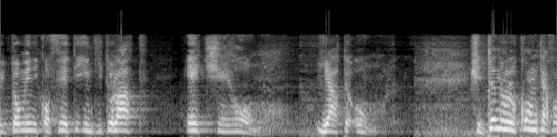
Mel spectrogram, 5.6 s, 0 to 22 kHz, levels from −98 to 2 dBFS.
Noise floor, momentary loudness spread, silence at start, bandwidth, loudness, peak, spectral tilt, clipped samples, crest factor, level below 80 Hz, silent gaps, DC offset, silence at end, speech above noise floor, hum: -42 dBFS; 21 LU; 0 s; 8 kHz; -14 LUFS; 0 dBFS; -6.5 dB/octave; under 0.1%; 16 dB; -48 dBFS; none; under 0.1%; 0 s; 28 dB; none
